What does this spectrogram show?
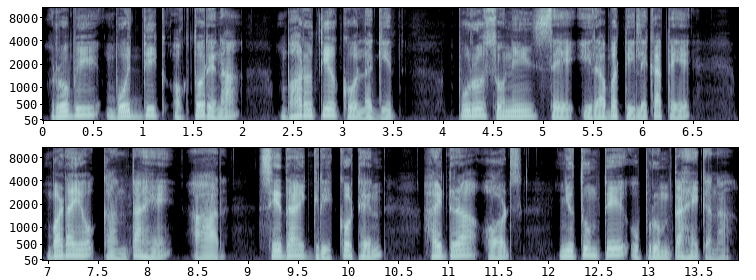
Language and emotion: Santali, neutral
